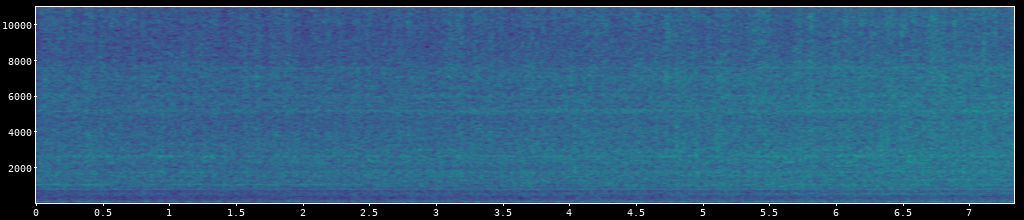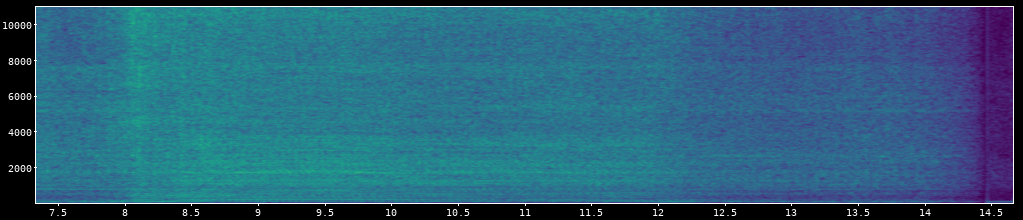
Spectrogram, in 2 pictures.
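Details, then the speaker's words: Grey Ghost car, V8 idling then revved, oil pressure good (about 50 at idle, about 65 with throttle): light fast tick over some clutch rattle; owner concludes it must be a lifter issue, with some of the noise from the clutch. "so it's got to be a lifter issue I can still hear it I know some of it is the clutch"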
